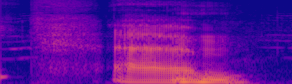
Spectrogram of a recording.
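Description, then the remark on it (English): A single drawn-out meow from a male cat that has been meowing on and off for hours, clear, preceded by a short breathy hiss of noise. “Can you hear that? Oh, I can hear the cat.”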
